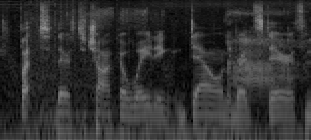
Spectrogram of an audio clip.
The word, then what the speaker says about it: Tachanka: I know it's Tachanka. Great. I love to hear the official pronunciation, but yeah, or the pronunciations of all the operators around the world.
